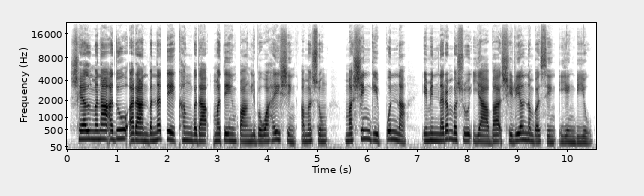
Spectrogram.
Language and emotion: Manipuri, neutral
